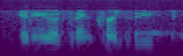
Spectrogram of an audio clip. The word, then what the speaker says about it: idiosyncrasy: Little bad habits, Synchrosyncrasies or whatever. – How do you say that? – Synchrosyncrasies. – That's a new word. Webster. We're calling Webster's idiosyncrasy. – Idiosyncrasy.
